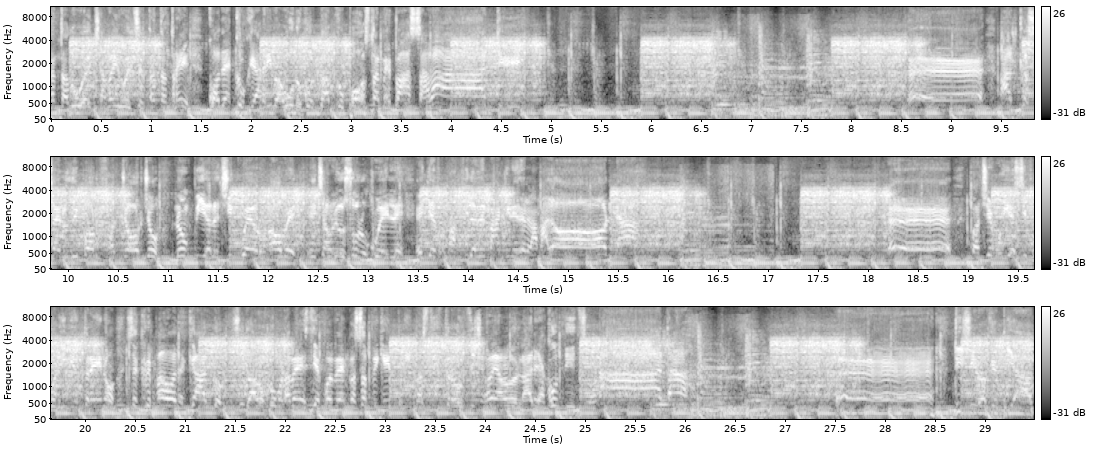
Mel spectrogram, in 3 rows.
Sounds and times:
Rapping: 0:00.0 - 0:04.8, 0:08.6 - 0:15.8, 0:18.2 - 0:26.2, 0:27.8 - 0:29.4
Music: 0:00.0 - 0:29.4.

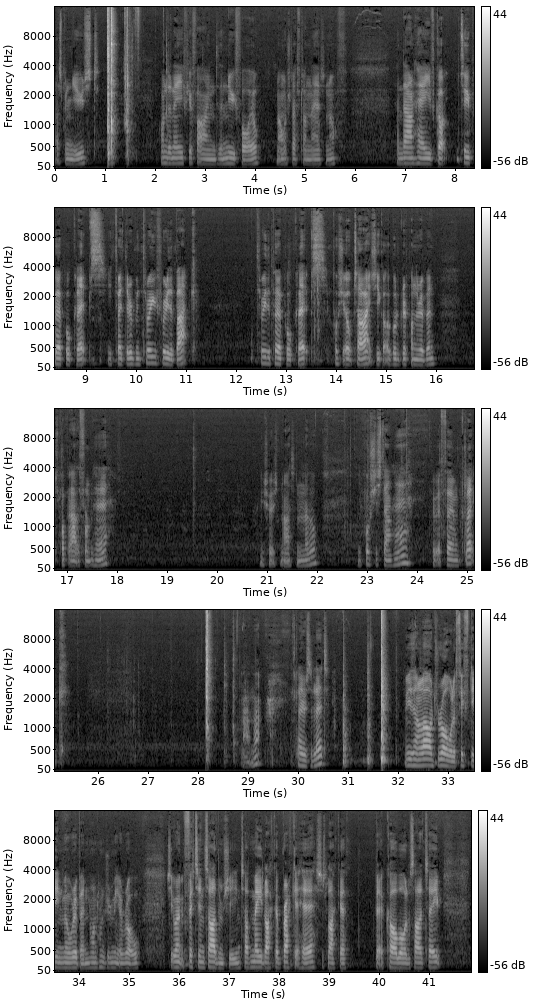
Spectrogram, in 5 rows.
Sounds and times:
Speech: 0:00.0 - 0:00.9, 0:02.1 - 0:05.8, 0:06.8 - 0:11.3, 0:12.4 - 0:16.0, 0:16.8 - 0:18.0, 0:20.8 - 0:22.0, 0:22.8 - 0:25.4, 0:28.8 - 0:30.7, 0:32.1 - 0:35.2, 0:35.8 - 0:41.3.

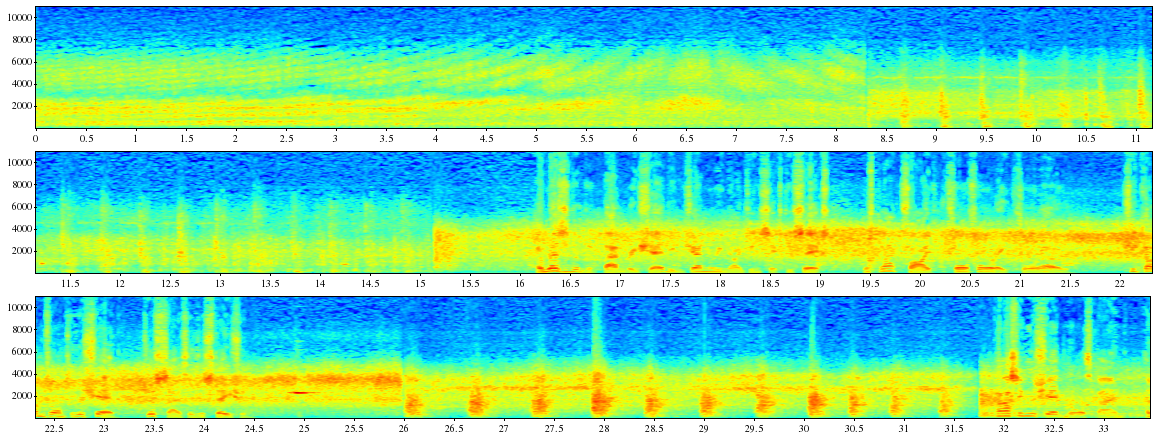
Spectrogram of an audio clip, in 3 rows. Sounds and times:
Railroad car, train wagon: 0:00.0 - 0:04.2, 0:06.0 - 0:33.4
Train: 0:00.0 - 0:33.4.

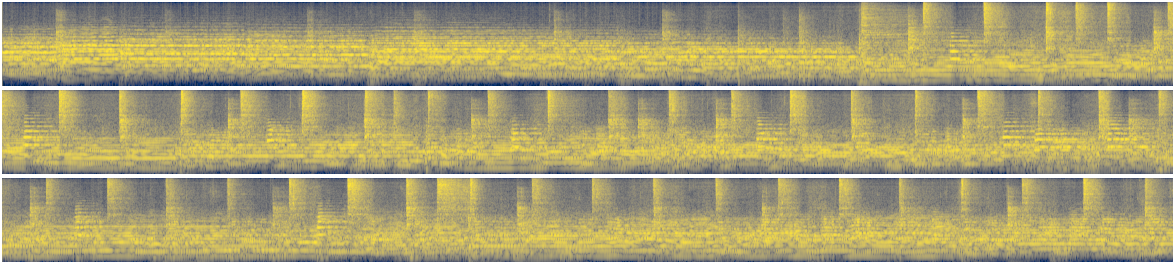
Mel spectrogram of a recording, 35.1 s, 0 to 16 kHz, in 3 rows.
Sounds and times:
Inside, large room or hall: 0:00.0 - 0:35.1
Music: 0:00.0 - 0:35.1.

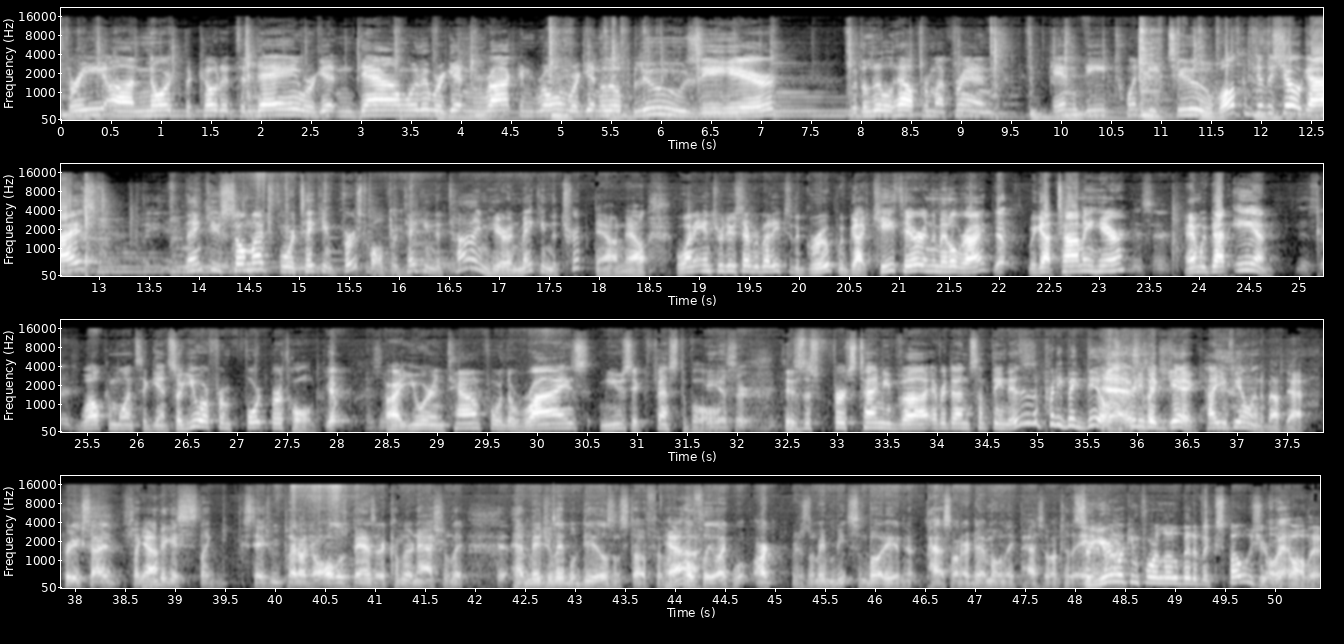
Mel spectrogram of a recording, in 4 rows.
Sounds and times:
Speech: 0:00.0 - 0:07.2, 0:07.9 - 0:09.4, 0:10.0 - 0:50.4.

